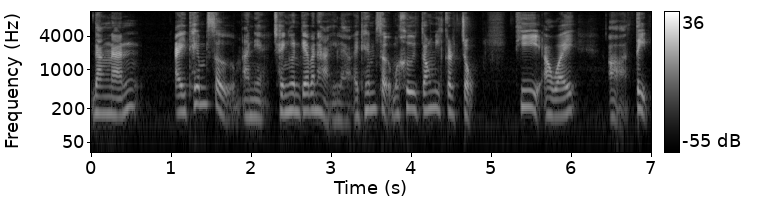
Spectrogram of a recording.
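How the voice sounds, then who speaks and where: A woman's voice: deep voice, lively intonation, fairly quick, breathy edge. A woman in her thirties, a mother hosting a podcast, telling her own story in a candid, blunt, slangy way and acting out the voices of the people in it. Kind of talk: casual storytelling chat.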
